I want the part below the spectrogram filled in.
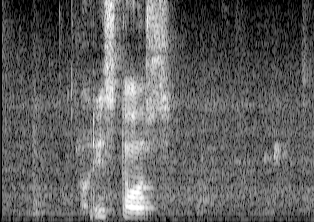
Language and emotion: Russian, neutral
